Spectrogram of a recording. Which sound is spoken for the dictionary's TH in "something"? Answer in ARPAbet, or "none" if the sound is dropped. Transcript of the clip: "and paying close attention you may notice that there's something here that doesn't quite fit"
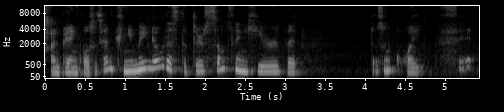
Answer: TH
